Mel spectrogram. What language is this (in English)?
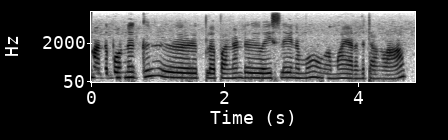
Tamil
